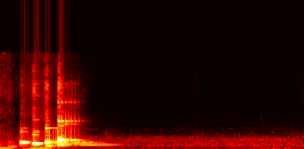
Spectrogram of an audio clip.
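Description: A short electronic chime of four or five quick pitched notes, over in under a second.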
